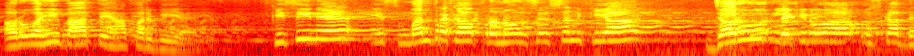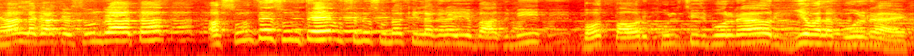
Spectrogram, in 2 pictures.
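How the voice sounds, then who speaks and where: A man's voice: extremely high pitch, moderate pace. A man teaching a lesson on how to pronounce a mantra, asking rhetorical questions and repeating his points. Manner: explains with rhetorical questions and repetition. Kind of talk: spoken lesson on mantra pronunciation.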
